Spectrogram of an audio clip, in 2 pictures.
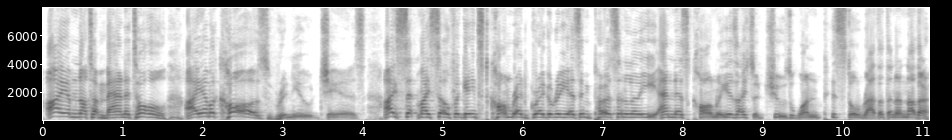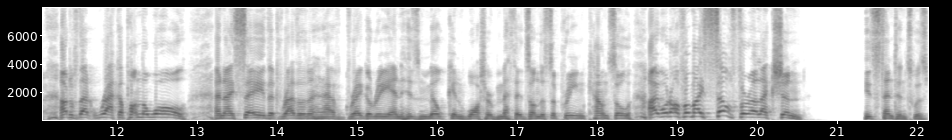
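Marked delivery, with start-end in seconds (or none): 0.0-2.8 high, forceful declaration to a crowd; fiery oratory. A narrator's reading. Syme's tirade between cheers. 4.3-20.6 high-pitched political speech, rising to a climax; uncompromising tirade. A narrator's reading. Tirade grows more uncompromising.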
